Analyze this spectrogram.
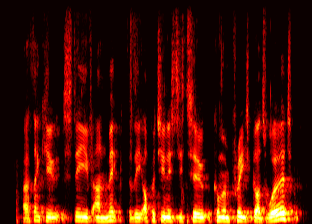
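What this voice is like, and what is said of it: East Manchester English accent. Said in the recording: “you can tell by my accent, I'm not from Somerset ... East Manchester”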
